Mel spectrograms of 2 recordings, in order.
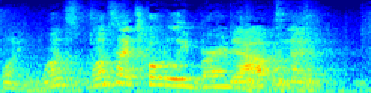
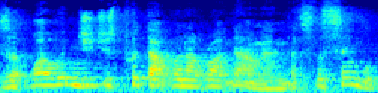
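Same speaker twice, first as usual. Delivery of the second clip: poorly done put-on British accent; 5 dB quieter than usual. Retelling what someone said after hearing the album, in a terrible British accent. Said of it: "Terrible British accent I'm doing".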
